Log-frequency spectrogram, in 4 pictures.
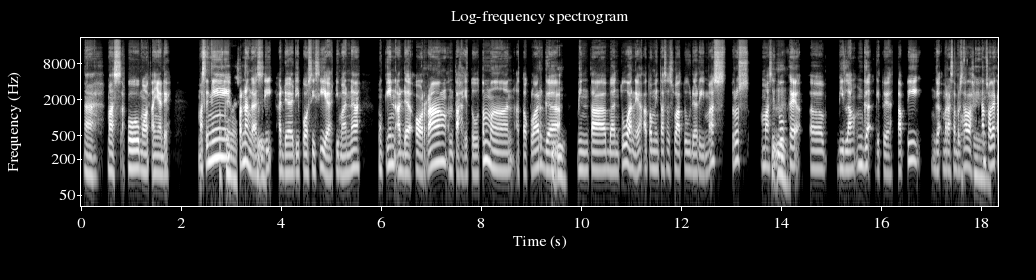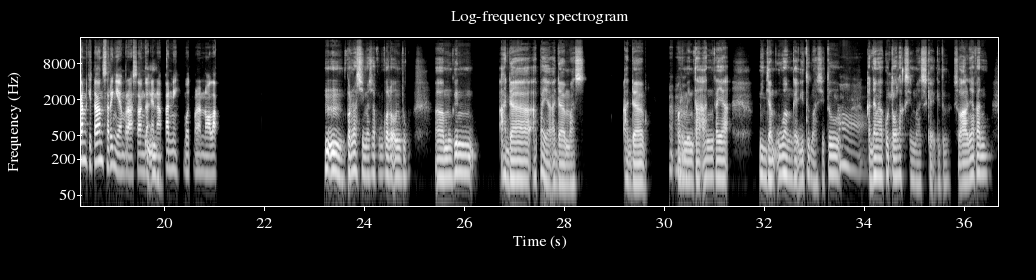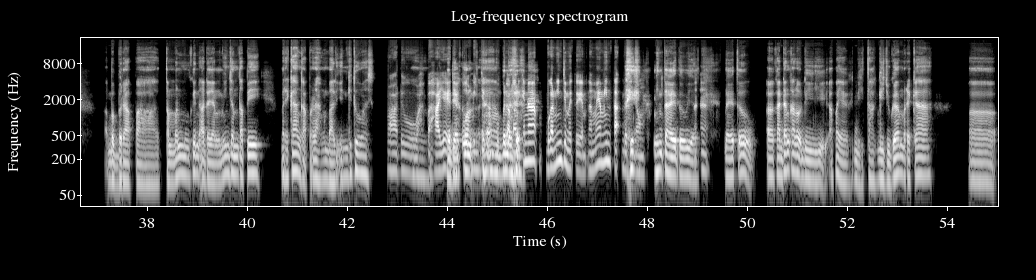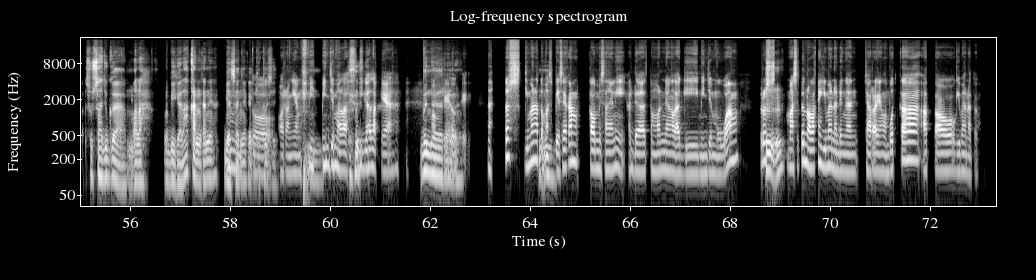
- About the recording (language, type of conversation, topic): Indonesian, podcast, Bagaimana cara mengatakan “tidak” tanpa merasa bersalah?
- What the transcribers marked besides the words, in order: laughing while speaking: "benar"; chuckle; laughing while speaking: "mi minjem"; chuckle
